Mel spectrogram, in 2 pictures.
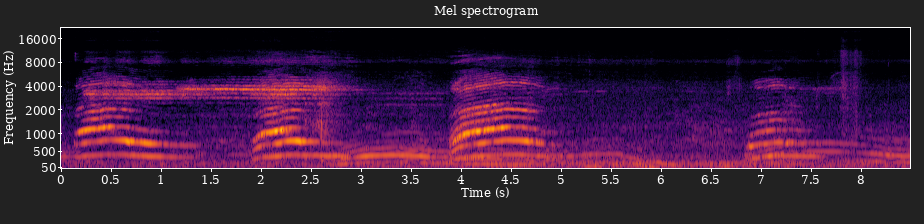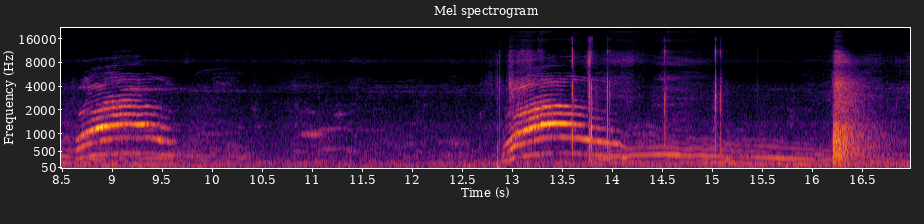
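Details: Orange-and-white house cat calling repeatedly: a series of rising-then-falling meows about every two seconds, some drawn out into caterwaul-like wails, ending with a sharp click.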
